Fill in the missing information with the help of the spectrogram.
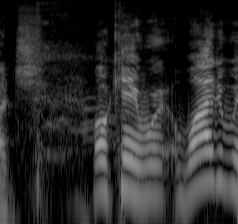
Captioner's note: laughing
